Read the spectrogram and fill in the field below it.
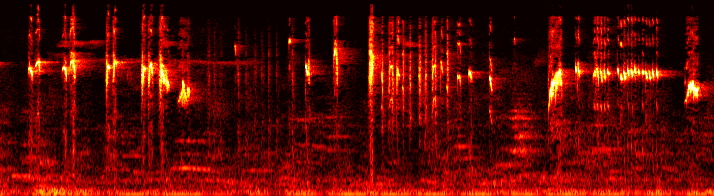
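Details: Masteran tutor song of an olive-backed sunbird, known locally as kolibri ninja: a busy run of high, thin chirps and short slurred whistles, with a pause and then a dense sputtering series ending in a bright sustained phrase.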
